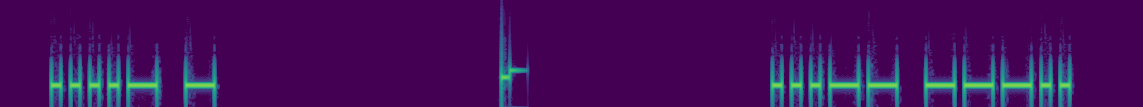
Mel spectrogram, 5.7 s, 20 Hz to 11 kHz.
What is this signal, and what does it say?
Morse code, heard as a keyed tone, about 25 wpm, 700 Hz. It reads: 4T 38
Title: Common Cut Numbers - 2-Digit 25wpm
